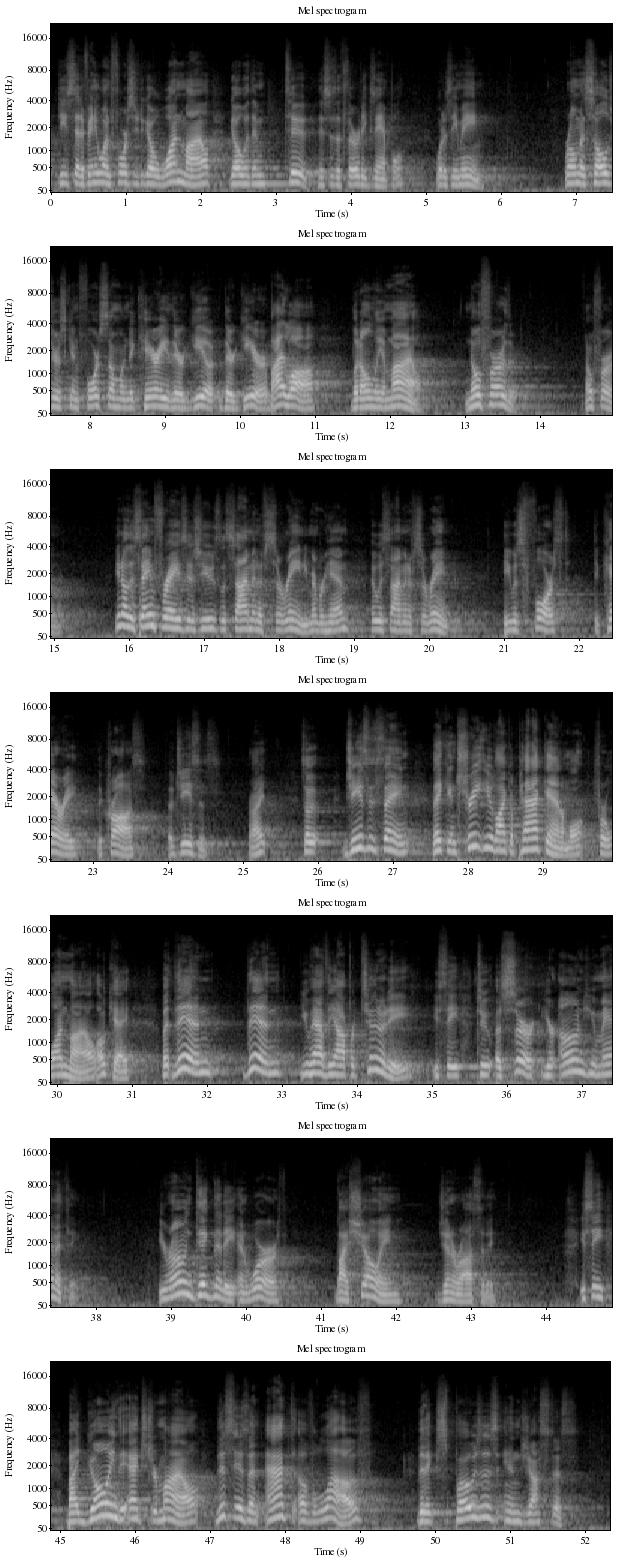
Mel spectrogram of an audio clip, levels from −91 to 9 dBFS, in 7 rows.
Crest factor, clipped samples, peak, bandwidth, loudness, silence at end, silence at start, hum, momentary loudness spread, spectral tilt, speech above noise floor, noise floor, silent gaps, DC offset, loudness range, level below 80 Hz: 18 dB; under 0.1%; -4 dBFS; 13 kHz; -23 LUFS; 0.2 s; 0 s; none; 13 LU; -6.5 dB/octave; 28 dB; -50 dBFS; none; under 0.1%; 5 LU; -48 dBFS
